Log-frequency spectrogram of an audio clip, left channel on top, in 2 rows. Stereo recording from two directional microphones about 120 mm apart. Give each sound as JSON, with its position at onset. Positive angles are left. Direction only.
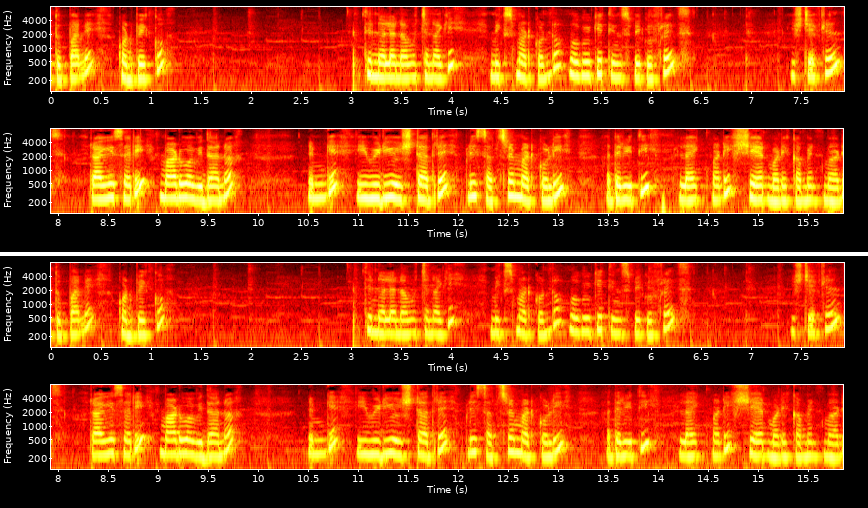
{"t": 0.0, "sound": "speech", "side_deg": 25}
{"t": 3.0, "sound": "speech", "side_deg": 35}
